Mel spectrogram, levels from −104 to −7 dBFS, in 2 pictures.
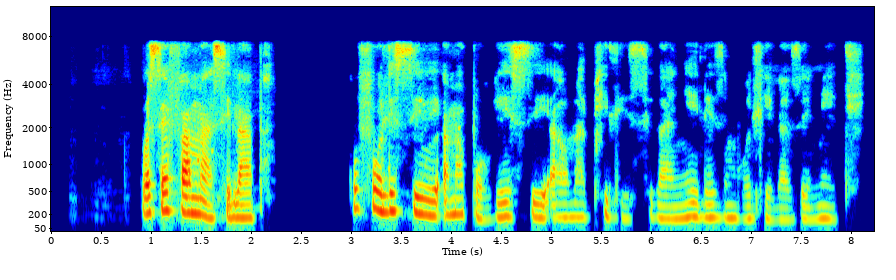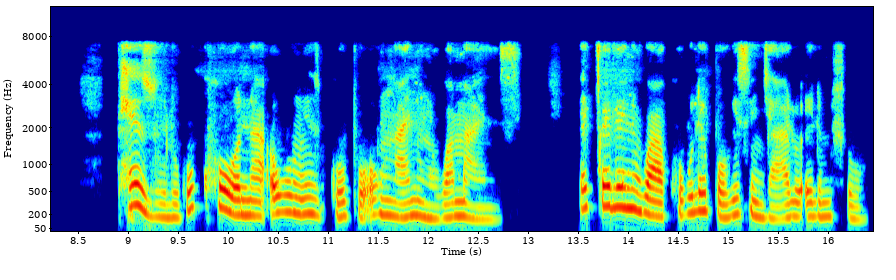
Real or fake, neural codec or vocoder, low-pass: real; none; 7.2 kHz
